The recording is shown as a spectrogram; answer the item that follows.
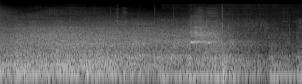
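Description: A car driving up and slowing to a stop, with engine and tyre noise that fades as it slows and a brief high squeal about four seconds in.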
